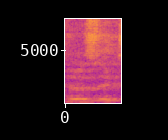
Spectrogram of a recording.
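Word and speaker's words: Kozicz: It's K-O-Z-I-C-Z, and it's pronounced Kosich, so maybe next year when I decide to come back, we can start with that.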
